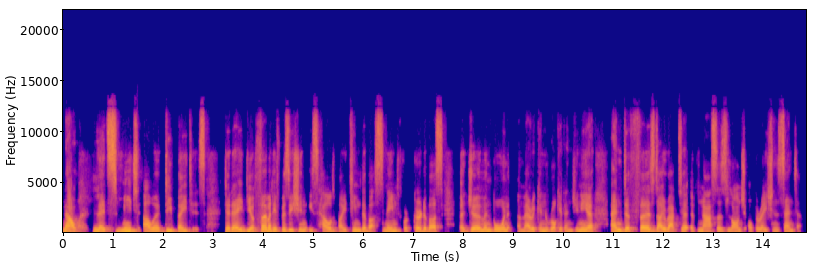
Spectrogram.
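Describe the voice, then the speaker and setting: A man moderating a debate tournament on a video call. His pitch swings in a lively, animated way as he reads out introductions and rules in measured, formal sentences.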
